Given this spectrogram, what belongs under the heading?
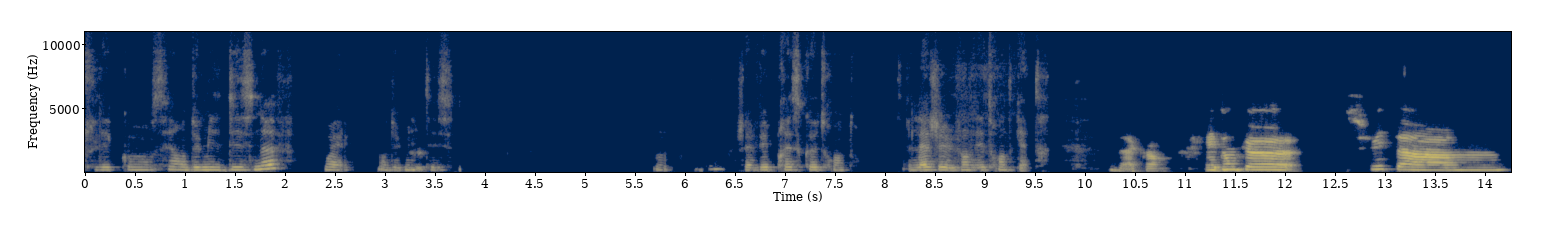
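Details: Young woman, speaking French, with aphasia after a stroke at age 22 that affected her speech and grammar; aphasia after stroke.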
